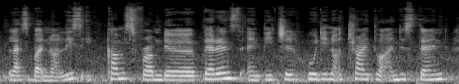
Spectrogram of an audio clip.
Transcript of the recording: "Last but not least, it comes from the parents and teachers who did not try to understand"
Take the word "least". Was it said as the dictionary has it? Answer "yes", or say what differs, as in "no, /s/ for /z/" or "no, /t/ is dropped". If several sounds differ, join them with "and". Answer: no, /t/ is dropped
